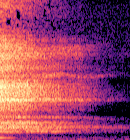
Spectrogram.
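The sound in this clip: A single slow breath out during a guided breathing exercise, a soft airy sigh that starts fairly strong and gradually fades to quiet.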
